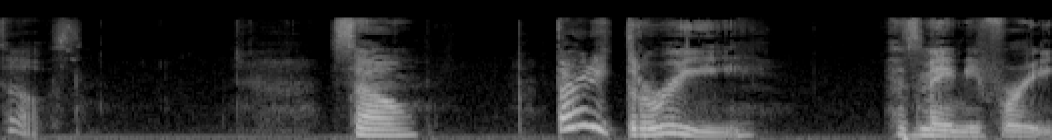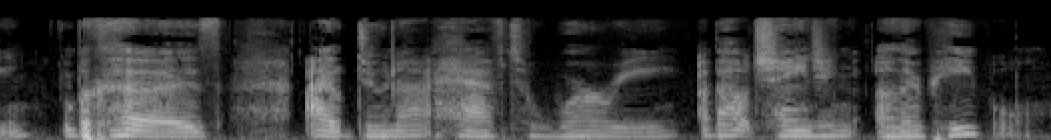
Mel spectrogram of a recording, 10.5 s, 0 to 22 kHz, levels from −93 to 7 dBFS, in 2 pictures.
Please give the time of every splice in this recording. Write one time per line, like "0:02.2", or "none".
0:02.7
0:05.5
0:06.9
0:08.7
